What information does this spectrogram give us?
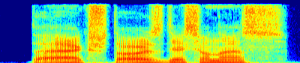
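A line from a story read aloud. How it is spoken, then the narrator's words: Killer muttering. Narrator (Russian): пробормотал убийца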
